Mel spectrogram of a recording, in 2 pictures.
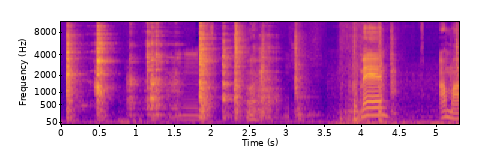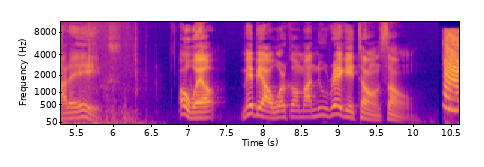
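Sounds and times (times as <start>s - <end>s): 
pots, pans and utensils clattering while making breakfast: 0.0s - 4.4s
speech: 4.0s - 6.0s, 6.9s - 10.1s.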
